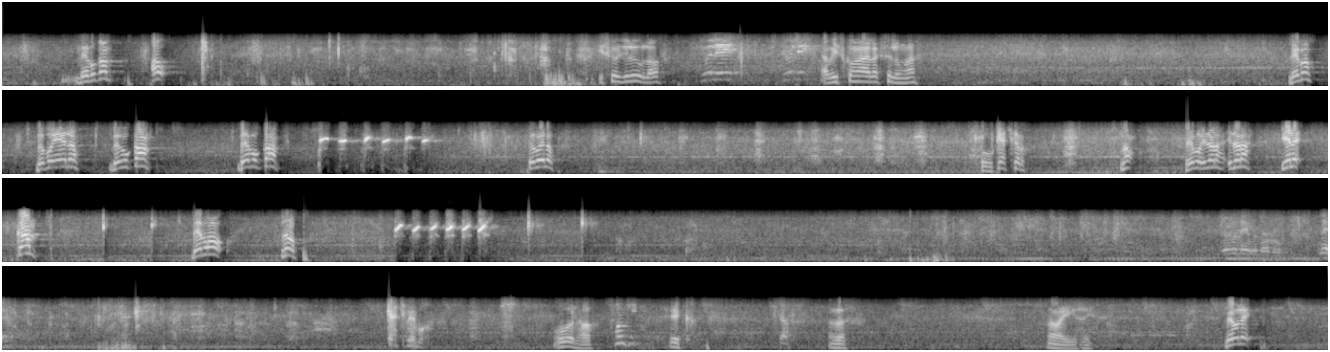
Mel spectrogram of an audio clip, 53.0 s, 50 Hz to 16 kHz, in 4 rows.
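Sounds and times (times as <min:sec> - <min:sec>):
quick whistles: 0:16.4 - 0:17.7, 0:30.4 - 0:31.5
dogs barking: 0:18.9 - 0:25.1, 0:32.6 - 0:33.6, 0:39.3 - 0:45.2.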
